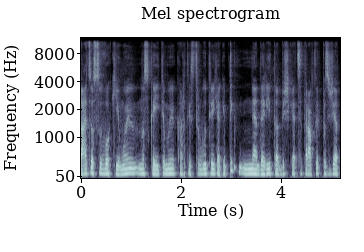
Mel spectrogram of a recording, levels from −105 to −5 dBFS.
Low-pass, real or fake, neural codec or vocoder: 10.8 kHz; real; none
